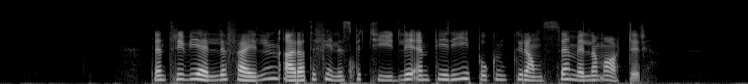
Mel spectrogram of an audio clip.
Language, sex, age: Norwegian, female, 33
